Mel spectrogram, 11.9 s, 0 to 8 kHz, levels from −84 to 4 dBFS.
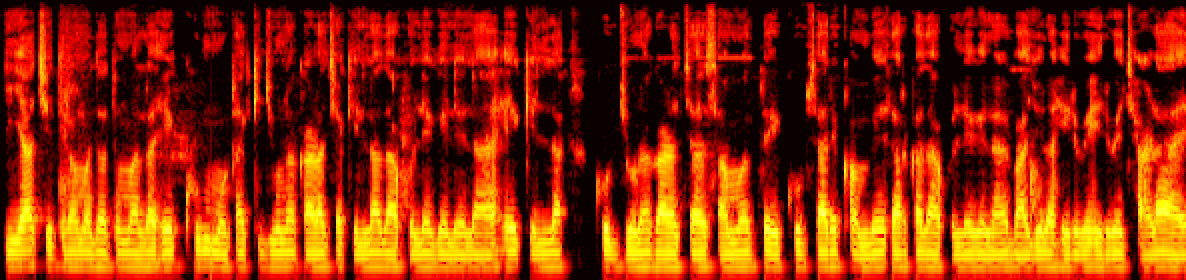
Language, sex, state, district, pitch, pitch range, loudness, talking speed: Marathi, male, Maharashtra, Nagpur, 95 Hz, 95-100 Hz, -18 LUFS, 135 wpm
